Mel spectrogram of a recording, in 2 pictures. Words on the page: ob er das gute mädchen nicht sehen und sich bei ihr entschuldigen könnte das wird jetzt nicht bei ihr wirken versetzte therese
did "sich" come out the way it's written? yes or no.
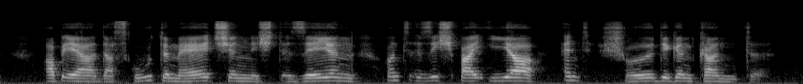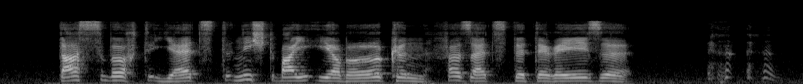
yes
